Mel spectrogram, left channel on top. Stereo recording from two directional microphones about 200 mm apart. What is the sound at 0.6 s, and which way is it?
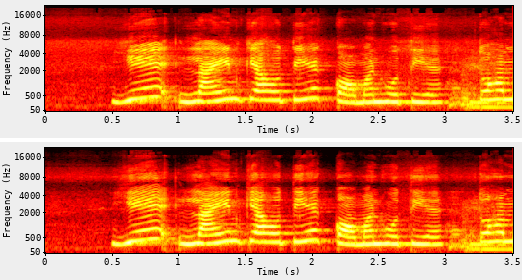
A woman's voice, 30° right (ahead or behind).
